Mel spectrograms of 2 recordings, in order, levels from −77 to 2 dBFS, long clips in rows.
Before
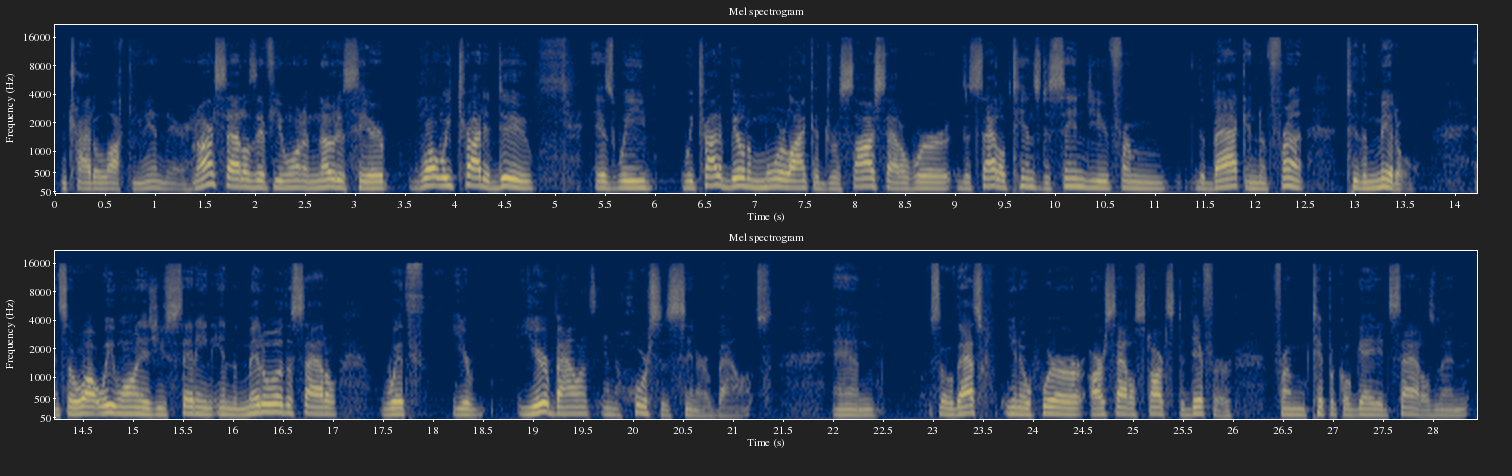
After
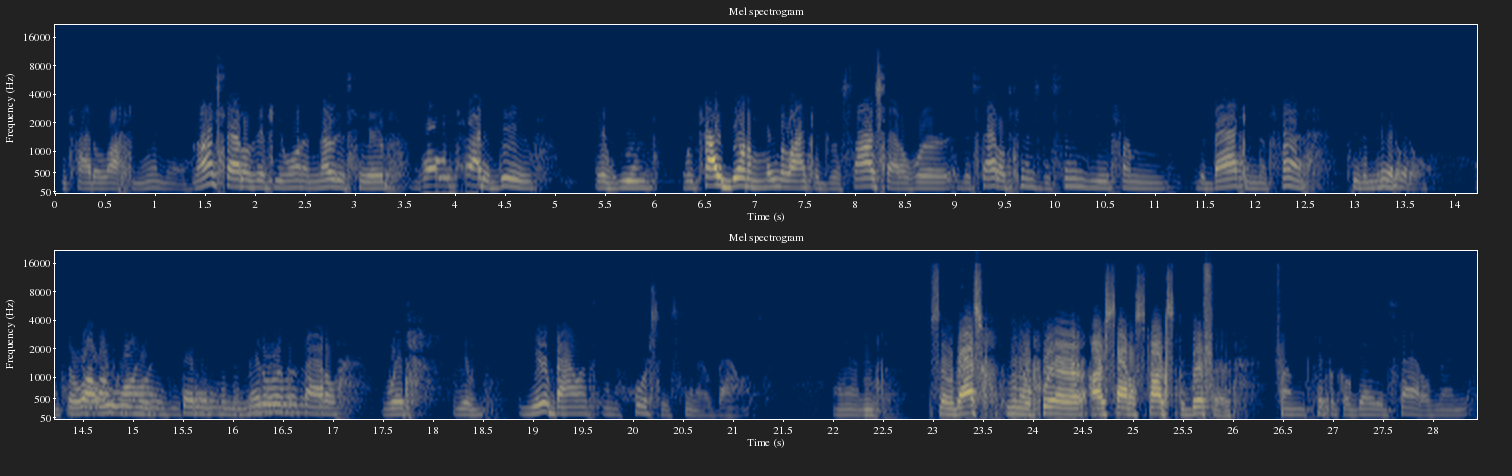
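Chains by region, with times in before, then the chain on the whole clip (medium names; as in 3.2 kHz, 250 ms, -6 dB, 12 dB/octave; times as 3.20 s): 3.65–4.23 s: rippled Chebyshev low-pass 2.8 kHz, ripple 9 dB + LPC vocoder at 8 kHz pitch kept
4.75–7.26 s: LFO low-pass sine 1.9 Hz 230–2400 Hz + dynamic bell 870 Hz, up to +7 dB, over -34 dBFS, Q 1.6 + expander -42 dBFS
13.02–16.89 s: low-pass 1.2 kHz + delay 138 ms -6 dB
17.79–18.41 s: zero-crossing glitches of -20 dBFS + low-pass 3.6 kHz
22.31–26.50 s: waveshaping leveller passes 3 + treble shelf 2.6 kHz +8 dB
whole clip: local Wiener filter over 25 samples; three-band isolator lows -12 dB, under 490 Hz, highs -24 dB, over 3.3 kHz; decay stretcher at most 89 dB/s; trim -6.5 dB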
